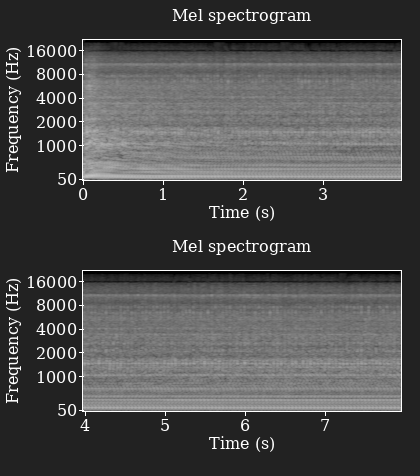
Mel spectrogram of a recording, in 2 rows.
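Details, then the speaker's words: 1974 Honda CB350F revived after sitting 20+ years: uneven, loping idle running only on cylinders 2 and 4, with 1 and 3 not firing. Owner suspects a fuel rather than an ignition problem; unconfirmed. "okay I'm running it's weird it's weird I'm running on four and two I'm only running on cylinders four and two and one and three are not firing"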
